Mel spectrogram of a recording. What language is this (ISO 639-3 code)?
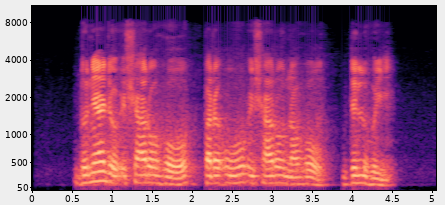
snd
